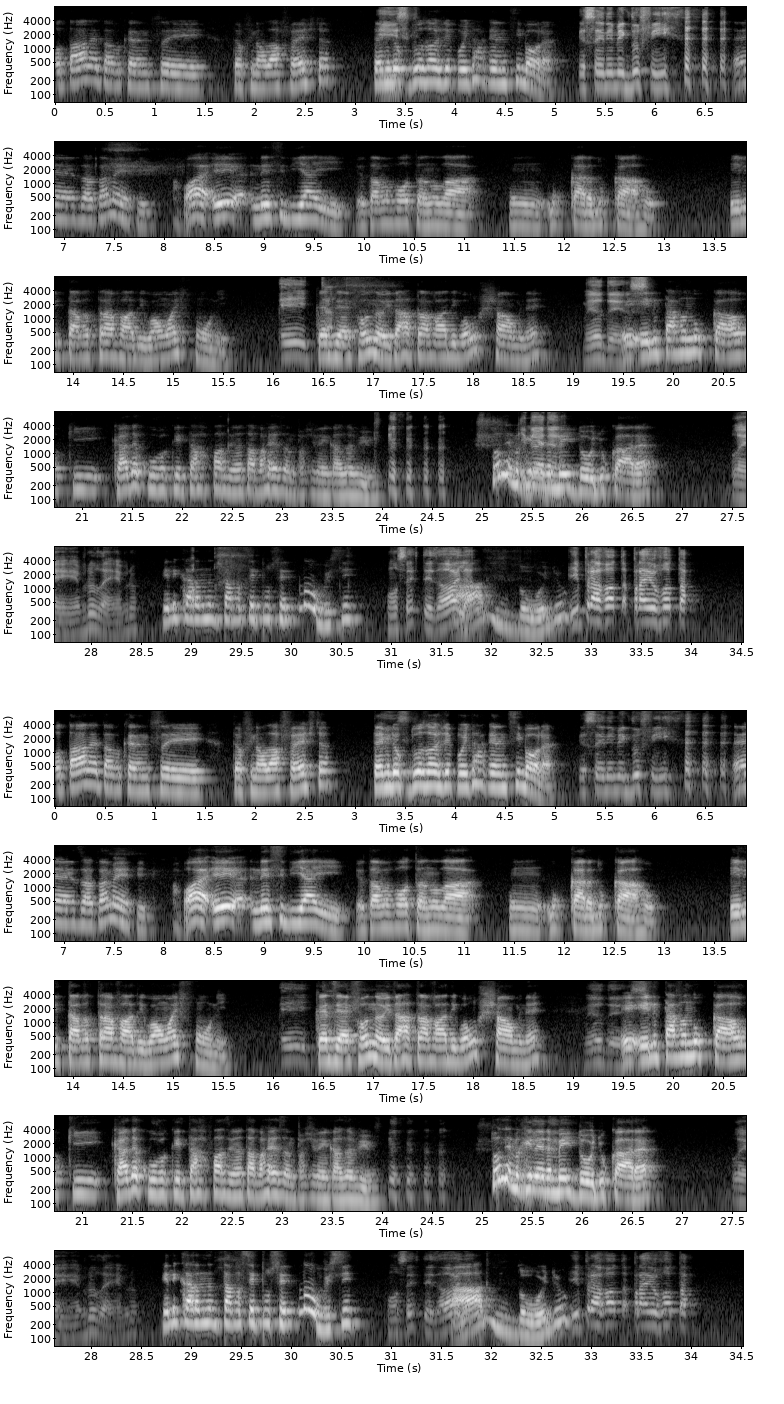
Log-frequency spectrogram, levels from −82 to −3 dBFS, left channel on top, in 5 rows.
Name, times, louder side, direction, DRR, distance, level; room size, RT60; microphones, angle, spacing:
voice 1, 0.0-2.8 3.2-5.0 6.8-11.2 11.5-13.0 13.7-15.6 16.4-18.7 19.5-24.0 25.1-26.8 28.7-30.7 31.6-32.8, right 6 dB, 55° right, 0.5 m, -21 dB
voice 2, 5.2-6.6 16.1-16.6 19.1-19.7 24.1-24.2 24.9-25.1 25.4-25.8 27.5-28.5 31.0-31.8 32.8-33.9, left 8 dB, 85° left, 0.6 m, -27 dB
9.1 x 3.7 x 3.1 m
head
